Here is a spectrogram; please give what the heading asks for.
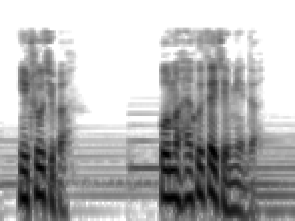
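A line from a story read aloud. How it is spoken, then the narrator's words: Cold dismissal. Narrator (Chinese): 小静开启了一副冷冷模样的送客模式，说道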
